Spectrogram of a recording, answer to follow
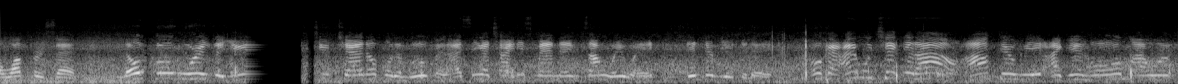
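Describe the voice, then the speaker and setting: A man's voice: high voice, muffled recording. A man in his forties chatting casually with his livestream viewers during a road trip, rambling and answering their questions as they come in. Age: 40s. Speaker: livestream host. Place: moving vehicle on a road trip. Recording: loud wind and road noise.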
